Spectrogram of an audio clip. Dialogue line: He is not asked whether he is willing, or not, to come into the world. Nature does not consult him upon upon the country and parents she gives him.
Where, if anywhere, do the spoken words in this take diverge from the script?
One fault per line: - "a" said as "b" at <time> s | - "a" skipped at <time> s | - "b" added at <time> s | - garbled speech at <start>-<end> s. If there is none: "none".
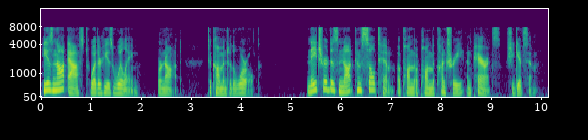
none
